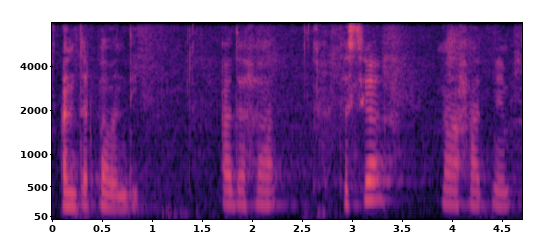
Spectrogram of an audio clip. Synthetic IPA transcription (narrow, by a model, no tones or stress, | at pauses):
ɐnt̪ɐɾpɐʋɐnd̪i | ɐd̪ɐhɐ | t̪ɐsjɐ | maːhaːt̪̚mɐm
